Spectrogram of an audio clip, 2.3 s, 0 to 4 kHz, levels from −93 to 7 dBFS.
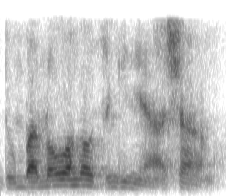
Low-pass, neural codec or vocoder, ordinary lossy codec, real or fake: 3.6 kHz; none; AAC, 16 kbps; real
